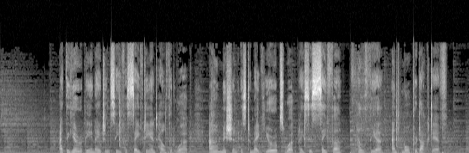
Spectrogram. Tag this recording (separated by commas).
Speech, Music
